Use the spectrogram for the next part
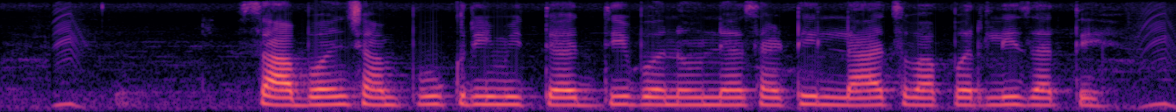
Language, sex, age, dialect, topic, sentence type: Marathi, female, 18-24, Varhadi, agriculture, statement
